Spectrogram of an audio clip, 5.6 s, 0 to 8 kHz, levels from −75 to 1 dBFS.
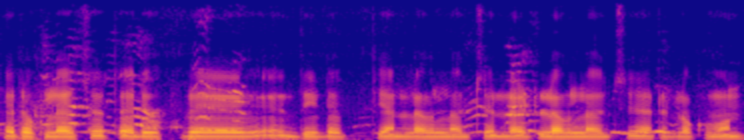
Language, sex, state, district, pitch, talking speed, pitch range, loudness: Odia, male, Odisha, Malkangiri, 115 Hz, 105 wpm, 110-115 Hz, -18 LUFS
